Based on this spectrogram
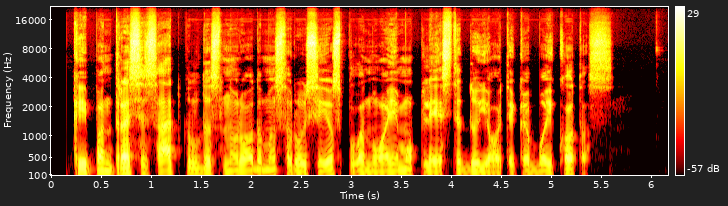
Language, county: Lithuanian, Telšiai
